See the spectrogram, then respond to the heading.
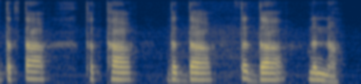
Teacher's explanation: ਇਸ ਧੁਨੀਆਂ ਨੂੰ ਉਚਾਰਨ ਸਮੇਂ ਜੀਭ ਦਾ ਅਗਲਾ ਹਿੱਸਾ ਦੰਦਾਂ ਨਾਲ ਜੁੜ ਕੇ ਬੋਲਿਆ ਜਾਂਦਾ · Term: ਦੰਤੀ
